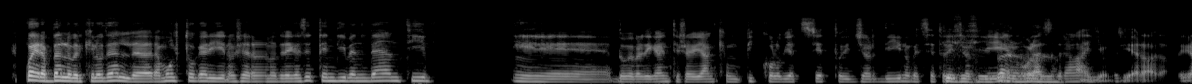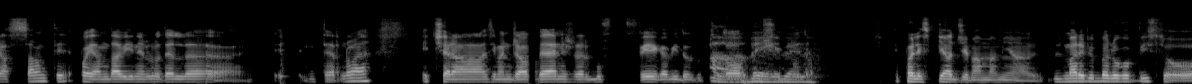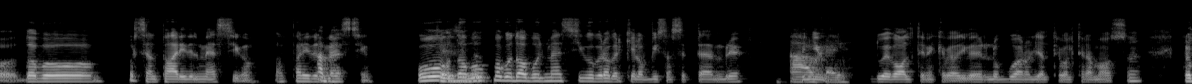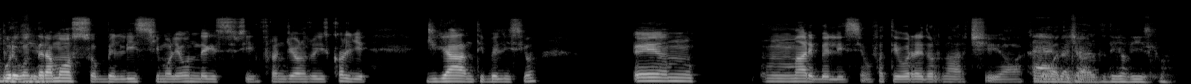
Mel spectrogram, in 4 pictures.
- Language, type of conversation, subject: Italian, unstructured, Qual è il ricordo più divertente che hai di un viaggio?
- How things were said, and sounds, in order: other background noise; tapping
